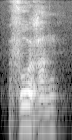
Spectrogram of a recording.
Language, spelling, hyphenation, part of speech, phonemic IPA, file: Dutch, voorhang, voor‧hang, noun / verb, /ˈvoːr.ɦɑŋ/, Nl-voorhang.ogg
- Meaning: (noun) 1. a curtain in a religious context, found commonly in temples, tabernacles or churches 2. a parliamentary procedure in the Netherlands' parliamentary system (see Wikipedia article)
